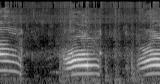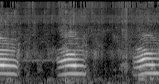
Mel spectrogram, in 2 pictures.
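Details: Male cat giving a mating call to attract a female, with four long, even, moaning meows that arch up and down in pitch, spaced roughly every one and a half seconds, and quiet gaps between.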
